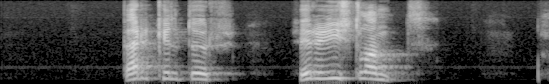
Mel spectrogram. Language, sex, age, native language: Icelandic, male, 40-49, Icelandic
